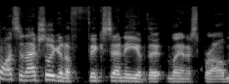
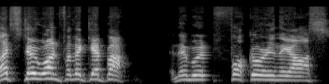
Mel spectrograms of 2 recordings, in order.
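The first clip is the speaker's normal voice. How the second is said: rusty put-on British accent, pitched up; 6 semitones higher, 3 dB louder than usual. Trying out accents with another person, in a british accent. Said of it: "long time since I've done a British accent".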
